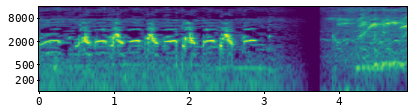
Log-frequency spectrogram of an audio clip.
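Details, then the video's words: Birds chirping in a peaceful morning setting: a rapid series of varied whistled and twittering notes for three seconds, a brief pause, then fainter high twitters. "RELAXING BIRD CHIRPING SOUNDS"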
